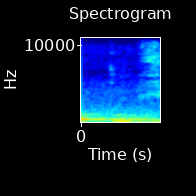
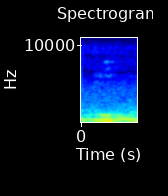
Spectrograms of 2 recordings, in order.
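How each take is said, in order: First: ट्रूप्स with a final s; plural ट्रूप्स. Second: ट्रूप ending on p, no s; singular ट्रूप. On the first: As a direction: end ट्रूप्स on a clear ps. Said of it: "उसको ट्रूप्स बोला जाता है". (ट्रूप्स, आख़िर में स के साथ) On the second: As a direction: say ट्रूप without the final s. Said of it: "ट्रूप नहीं बोला जाता". (ट्रूप, आख़िर में स के बिना) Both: Shown as a demonstration.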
